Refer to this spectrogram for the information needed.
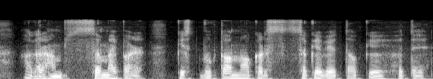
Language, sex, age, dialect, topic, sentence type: Magahi, male, 25-30, Western, banking, question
